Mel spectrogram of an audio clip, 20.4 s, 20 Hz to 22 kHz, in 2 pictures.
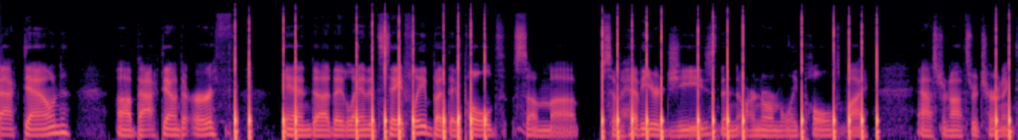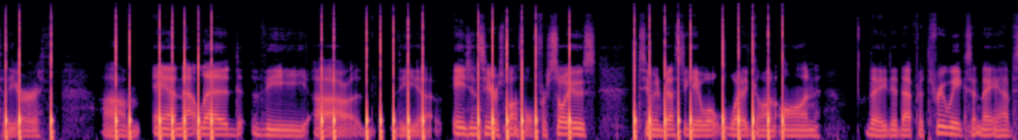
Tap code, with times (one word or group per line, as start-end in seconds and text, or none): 2.3-4.9 GY
6.0-8.8 YD
10.0-12.3 QJ
13.4-18.0 JVZ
